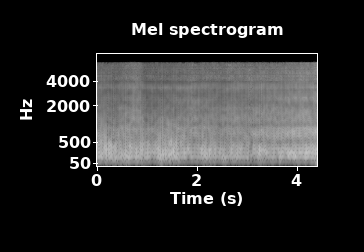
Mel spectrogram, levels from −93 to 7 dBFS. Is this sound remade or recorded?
remade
